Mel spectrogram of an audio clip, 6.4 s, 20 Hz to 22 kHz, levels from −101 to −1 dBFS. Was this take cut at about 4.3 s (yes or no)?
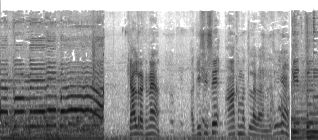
no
